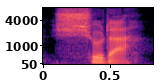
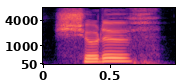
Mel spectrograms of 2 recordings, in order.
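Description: First: 'Have' shrinks to a weak 'uh' sound after 'should'. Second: 'Have' shrinks to a short 've' joined to 'should'. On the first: "into its forms should've and shoulda" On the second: "contracting should have into its forms should've"

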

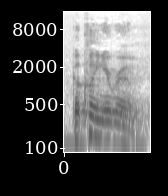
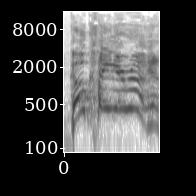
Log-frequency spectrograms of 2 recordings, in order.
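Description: First: It is said calmly. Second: It is said angrily.

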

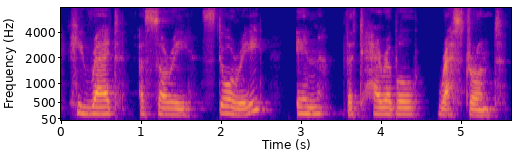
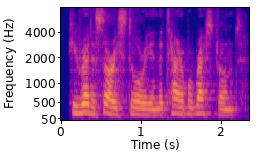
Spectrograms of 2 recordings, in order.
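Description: First: The sentence is said slowly. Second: The sentence is said at natural speed. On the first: "I will read it once slowly" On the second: "at a more natural pace"

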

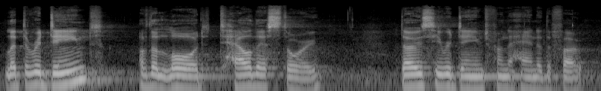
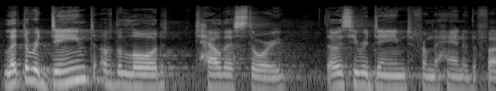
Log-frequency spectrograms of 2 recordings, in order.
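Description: First: It is read at a slower pace. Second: It is read at a quicker pace.

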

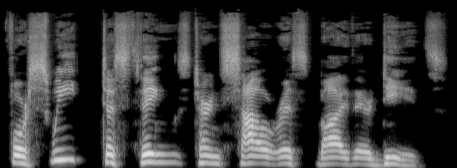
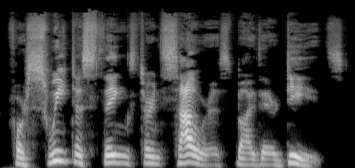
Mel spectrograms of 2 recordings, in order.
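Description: First: The word 'by' is stressed heavily. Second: The word 'by' is stressed lightly. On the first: The line is read as regular iambic metre with five stresses. "If I exaggerate the stressed syllables, the lines will sound like this" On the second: The line is read with four heavy stresses and one light one. "Or we might read it as four heavy stresses and one light stress on by"

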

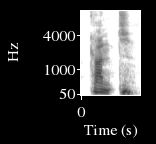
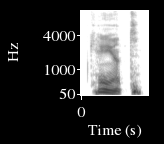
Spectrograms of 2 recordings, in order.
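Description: First: The vowel is a single simple sound. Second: The vowel glides as a diphthong. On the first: The speaker calls it wrong. "a simple vowel in the A there is not how we say that" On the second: The speaker calls it right. "there's a diphthong in there"

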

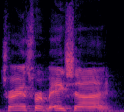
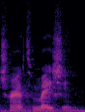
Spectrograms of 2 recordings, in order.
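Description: First: The word is said in a full, audible voice. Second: The word is said in a soft whisper. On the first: This is not how the message was heard. The speaker calls it wrong. "it's not like a voice like" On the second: This is how the message was heard. The speaker calls it right. "It's like literally just a whisper like"

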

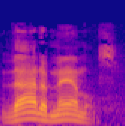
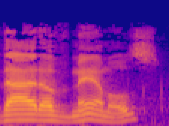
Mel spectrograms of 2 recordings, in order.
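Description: First: The word 'of' is reduced to a schwa. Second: The word 'of' is said fully with its V. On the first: The speech sounds casual and natural. "we can make that reduction" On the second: The speech sounds more formal. "you could pronounce this a little bit more formally"

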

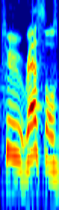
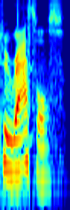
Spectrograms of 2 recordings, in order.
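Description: First: The vowel in the second word sounds like 'reh'. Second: The vowel in the second word sounds like 'rah'. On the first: This is the standard pronunciation. "we got not two wrestles" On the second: This imitates how someone else pronounced it. "but two wrassles"

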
